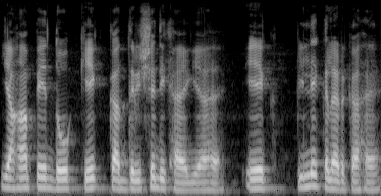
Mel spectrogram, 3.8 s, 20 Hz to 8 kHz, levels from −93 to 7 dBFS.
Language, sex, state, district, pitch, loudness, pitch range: Hindi, male, Jharkhand, Palamu, 140 Hz, -18 LUFS, 120-150 Hz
